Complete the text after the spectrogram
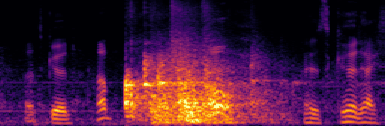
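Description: A bowling ball crashes into pins, which clatter and scatter.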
